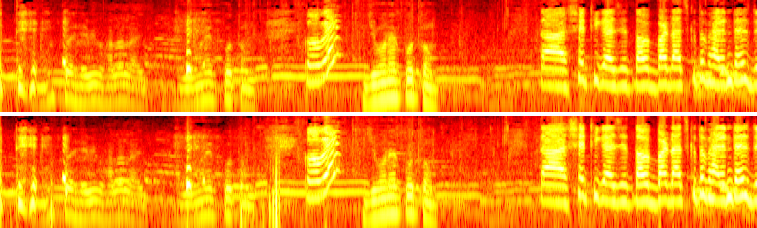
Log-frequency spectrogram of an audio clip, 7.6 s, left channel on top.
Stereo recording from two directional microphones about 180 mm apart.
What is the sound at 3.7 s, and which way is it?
Stir, 20° left (ahead or behind).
